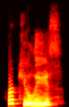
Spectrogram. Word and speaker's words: Hercules: But you listen to Disney's Hercules, which, by the way, is the Roman pronunciation of said hero's name. Heracles is the Greek pronunciation.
